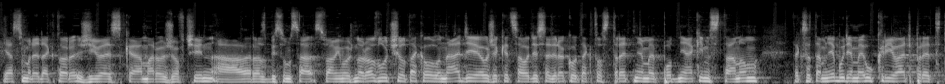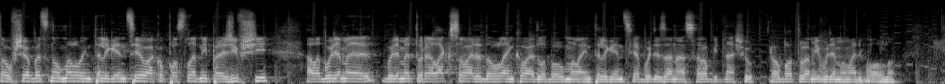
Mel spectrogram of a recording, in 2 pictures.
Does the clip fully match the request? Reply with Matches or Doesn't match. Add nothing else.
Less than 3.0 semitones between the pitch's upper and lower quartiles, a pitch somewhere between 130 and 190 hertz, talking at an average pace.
Doesn't match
